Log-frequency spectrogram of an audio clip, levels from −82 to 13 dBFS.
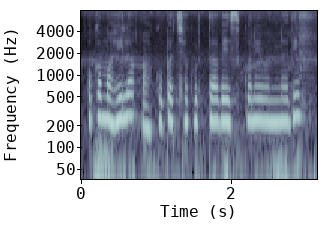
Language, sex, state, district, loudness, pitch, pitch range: Telugu, female, Telangana, Mahabubabad, -14 LUFS, 230 Hz, 225-245 Hz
